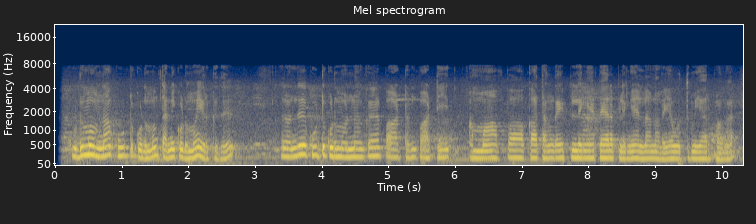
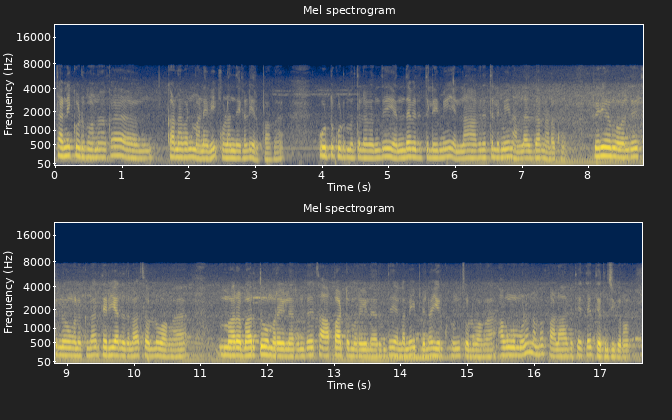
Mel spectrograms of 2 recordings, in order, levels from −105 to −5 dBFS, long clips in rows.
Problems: background sounds at intervals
